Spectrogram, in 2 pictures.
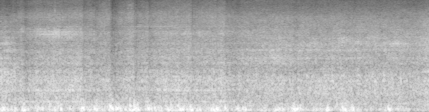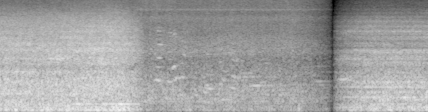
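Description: Passenger train running from Kolkata's Howrah station toward Jhargram, non-stop after Kharagpur: a loud, steady onboard rumble of wheels and carriage noise that softens after about seven seconds, with a brief near-silent dip shortly before it resumes.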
